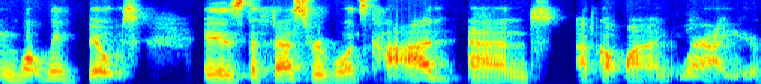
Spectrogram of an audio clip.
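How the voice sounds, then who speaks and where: A woman talks at a fairly slow pace in an ordinary speaking voice of medium pitch, her intonation lively. The recording is very clean, with a silent background. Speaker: startup co-founder. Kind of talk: casual interview chat.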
